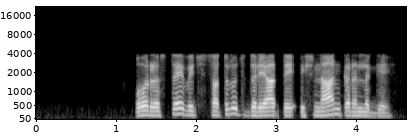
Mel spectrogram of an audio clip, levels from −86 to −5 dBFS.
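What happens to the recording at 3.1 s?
At 3.1 s the speech is still carrying the iLBC codec damage that runs through the whole clip, plainly audible as a rough, slightly synthetic quality. The codec rebuilds each short block independently, which fits 30 ms frames in the 13.33 kbps mode, and keeps only the narrowband range. On a spectrogram everything above 4 kHz is blank, with a hard ceiling.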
